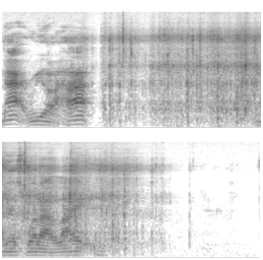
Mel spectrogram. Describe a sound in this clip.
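A crisp packet crinkles and rustles.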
